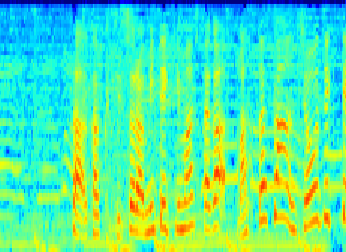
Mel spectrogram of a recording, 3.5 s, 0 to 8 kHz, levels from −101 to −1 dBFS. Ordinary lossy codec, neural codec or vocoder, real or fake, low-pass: none; none; real; 7.2 kHz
